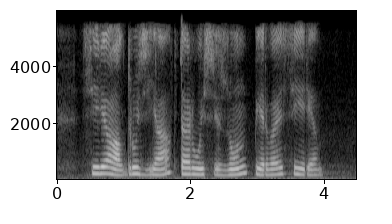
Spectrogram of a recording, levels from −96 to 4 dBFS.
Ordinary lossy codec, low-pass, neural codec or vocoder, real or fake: AAC, 32 kbps; 5.4 kHz; none; real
